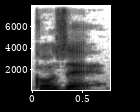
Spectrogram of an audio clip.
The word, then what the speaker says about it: cos'è: Lose that final a. Cos'è. 2 syllables.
